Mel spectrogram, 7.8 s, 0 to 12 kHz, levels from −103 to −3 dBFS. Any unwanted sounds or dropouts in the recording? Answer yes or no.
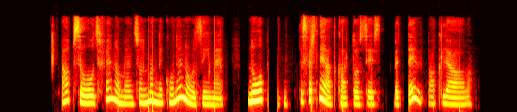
yes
